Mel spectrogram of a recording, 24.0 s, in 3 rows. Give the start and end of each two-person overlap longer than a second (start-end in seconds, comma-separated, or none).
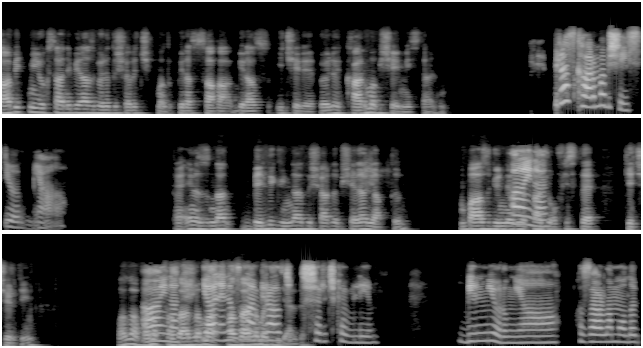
17.8-19.8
